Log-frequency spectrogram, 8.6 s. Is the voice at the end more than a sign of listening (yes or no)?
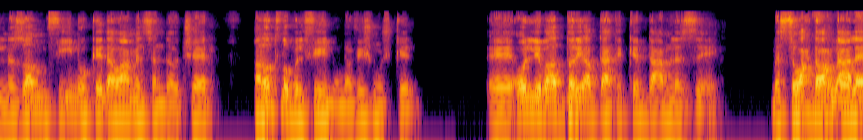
no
